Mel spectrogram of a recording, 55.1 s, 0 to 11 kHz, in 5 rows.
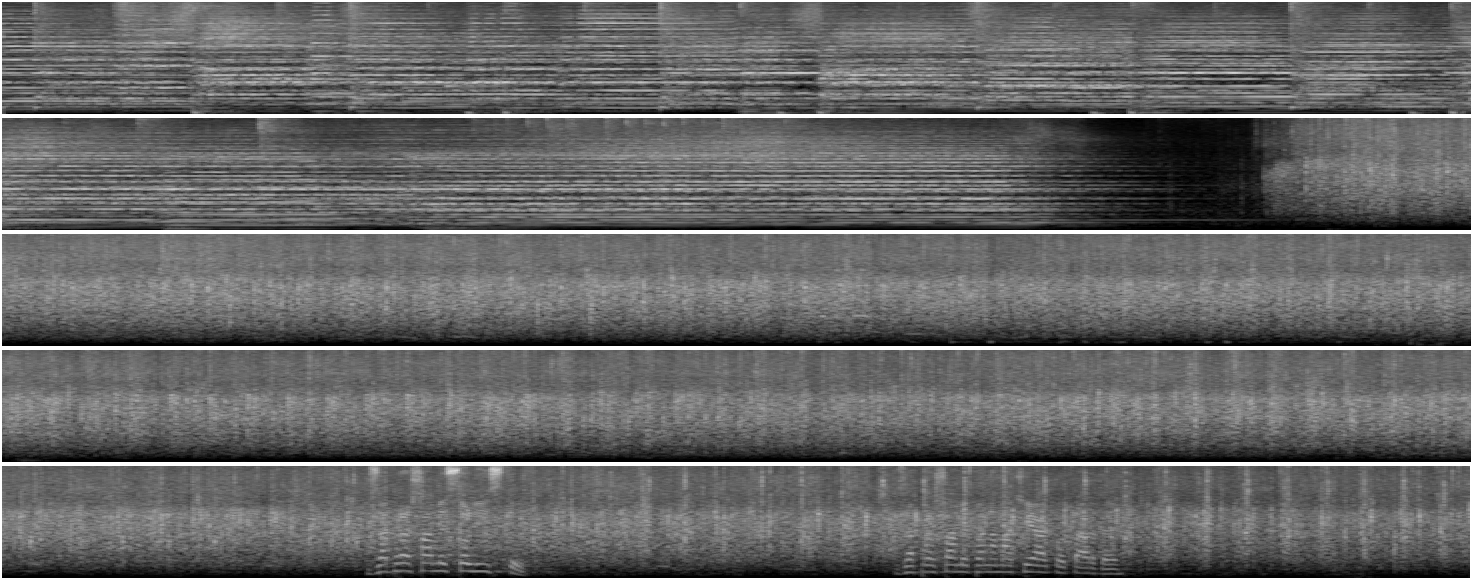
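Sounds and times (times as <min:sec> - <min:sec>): large audience applauding: 0:20.3 - 0:55.0.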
